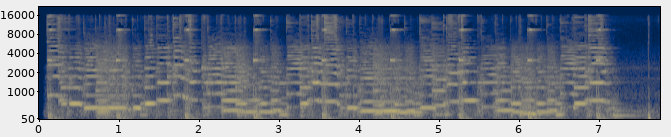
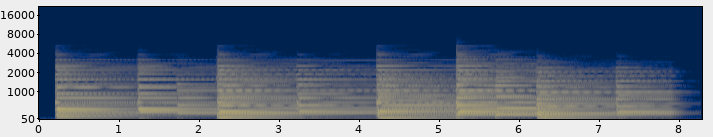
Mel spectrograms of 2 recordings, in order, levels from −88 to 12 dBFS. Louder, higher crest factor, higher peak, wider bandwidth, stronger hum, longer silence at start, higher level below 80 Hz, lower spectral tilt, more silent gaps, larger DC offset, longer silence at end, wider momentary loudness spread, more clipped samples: first, -21 LUFS vs -25 LUFS; about the same, 16 dB vs 16 dB; about the same, -6 dBFS vs -8 dBFS; first, 17 kHz vs 5.2 kHz; neither; about the same, 0.1 s vs 0.2 s; first, -42 dBFS vs -50 dBFS; second, -3 dB/octave vs -10 dB/octave; neither; neither; second, 0 s vs 0.25 s; second, 5 LU vs 9 LU; neither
